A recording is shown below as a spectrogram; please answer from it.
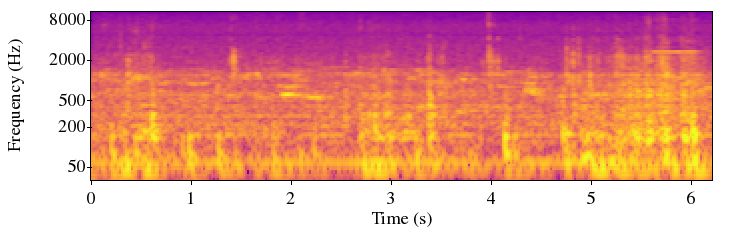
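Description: A person chewing a mouthful of cheeseburger and fries close to the microphone: faint, scattered small wet mouth clicks.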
